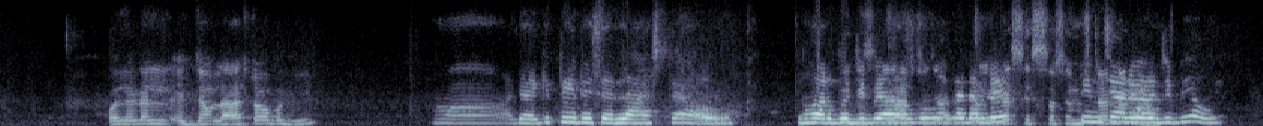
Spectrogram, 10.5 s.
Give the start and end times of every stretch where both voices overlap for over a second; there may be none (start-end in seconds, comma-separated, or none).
7.0-9.6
